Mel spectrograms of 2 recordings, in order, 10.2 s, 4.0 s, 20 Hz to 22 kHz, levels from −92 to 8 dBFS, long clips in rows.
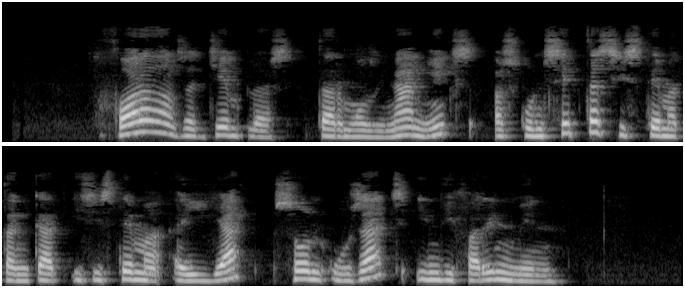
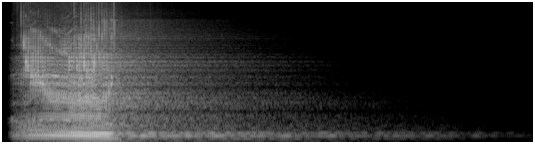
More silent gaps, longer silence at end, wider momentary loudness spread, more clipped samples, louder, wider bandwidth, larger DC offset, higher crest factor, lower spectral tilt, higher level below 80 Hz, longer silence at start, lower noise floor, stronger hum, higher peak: neither; second, 0.95 s vs 2.3 s; second, 11 LU vs 25 LU; neither; about the same, -22 LUFS vs -20 LUFS; second, 9.4 kHz vs over 20 kHz; neither; second, 18 dB vs 24 dB; first, -7 dB/octave vs -2 dB/octave; second, -78 dBFS vs -58 dBFS; first, 0.85 s vs 0.05 s; about the same, -73 dBFS vs -76 dBFS; neither; about the same, -4 dBFS vs -2 dBFS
